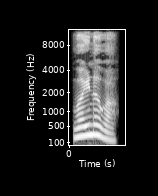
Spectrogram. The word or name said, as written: ವೈಣವ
